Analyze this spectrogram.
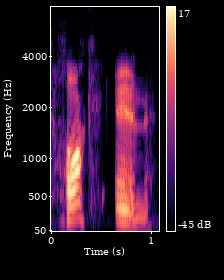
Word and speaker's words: Hakan: Hakan says, "It's actually pronounced hawken."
